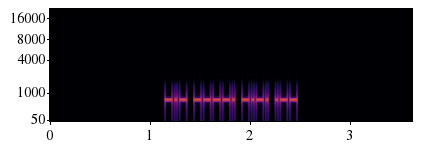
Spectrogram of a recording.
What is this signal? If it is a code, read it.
Morse code, heard as a keyed tone, about 50 wpm, 700 Hz. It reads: K9CW
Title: Call Signs Repeated 2x - 50wpm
